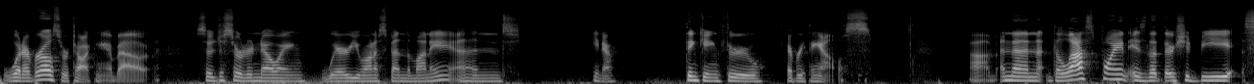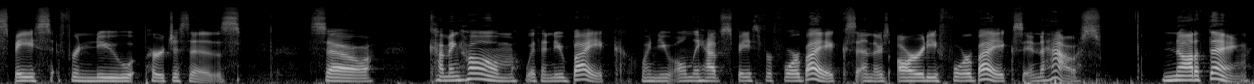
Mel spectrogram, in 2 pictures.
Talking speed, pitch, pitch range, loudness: 155 wpm, 165 Hz, 150-185 Hz, -27 LUFS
